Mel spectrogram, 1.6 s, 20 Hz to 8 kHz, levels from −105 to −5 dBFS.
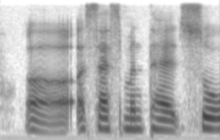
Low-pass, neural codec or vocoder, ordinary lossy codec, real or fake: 7.2 kHz; none; none; real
